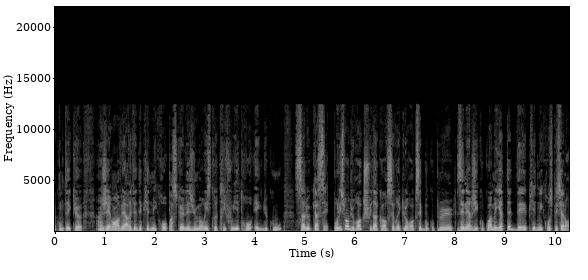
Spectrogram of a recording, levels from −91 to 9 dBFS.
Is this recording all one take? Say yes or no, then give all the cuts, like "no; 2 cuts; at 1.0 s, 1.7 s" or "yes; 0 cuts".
no; 2 cuts; at 1.7 s, 8.0 s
